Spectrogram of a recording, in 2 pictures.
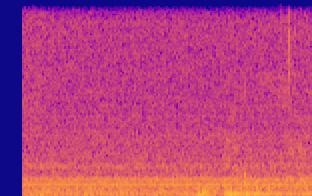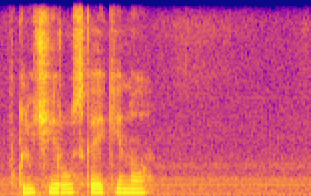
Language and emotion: Russian, neutral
